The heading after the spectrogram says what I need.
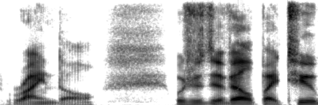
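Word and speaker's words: Rijndael: AES is based on the Rindale algorithm pronounced roughly Rindall which was developed by two brilliant Belgian cryptographers Joan Damon and Vincent Ryman.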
